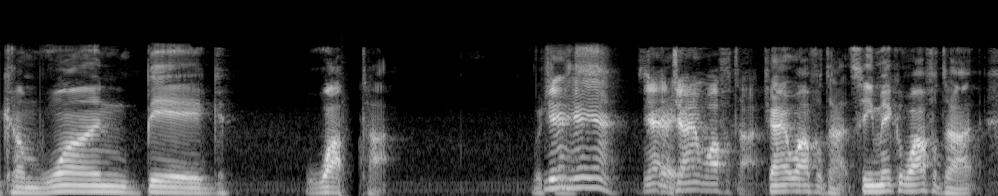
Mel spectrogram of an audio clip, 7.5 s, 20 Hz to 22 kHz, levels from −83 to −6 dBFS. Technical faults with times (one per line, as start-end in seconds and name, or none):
2.55-2.71 burst of packet loss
